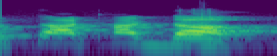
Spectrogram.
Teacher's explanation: तीसरा, अगर आप नहीं भी निकाल पा रहे तो सीधे ये बोलो टा ठा डा, डा में वाइब्रेशन मिला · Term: सघोष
